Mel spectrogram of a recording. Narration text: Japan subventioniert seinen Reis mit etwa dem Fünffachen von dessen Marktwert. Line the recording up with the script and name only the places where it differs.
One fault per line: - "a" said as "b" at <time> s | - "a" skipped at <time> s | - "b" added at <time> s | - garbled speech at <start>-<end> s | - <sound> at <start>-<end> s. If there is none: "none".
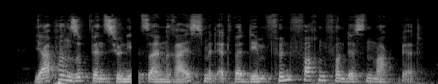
- dropout at 1.3-1.4 s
